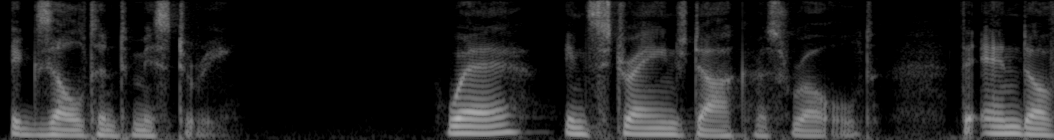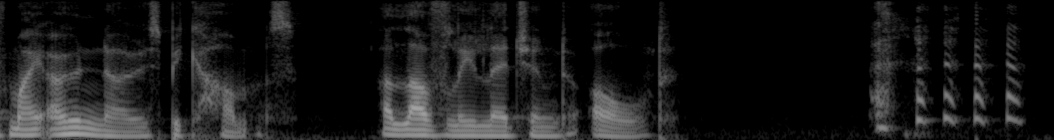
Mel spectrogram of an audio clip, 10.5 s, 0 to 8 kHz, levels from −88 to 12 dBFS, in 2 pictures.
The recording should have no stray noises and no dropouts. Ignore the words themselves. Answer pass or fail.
fail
